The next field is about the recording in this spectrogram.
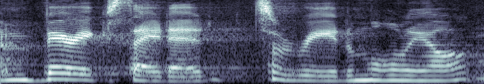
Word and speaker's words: Mauriac: Did I say it right? – Yeah. – Because I only know how to pronounce things when I read them. – I mean, if you could sort of say ho-ho-ho at the same time, that'd be... – Like Mauriac? – Yeah, that's right.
